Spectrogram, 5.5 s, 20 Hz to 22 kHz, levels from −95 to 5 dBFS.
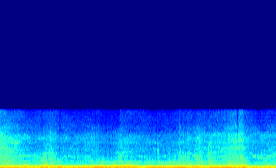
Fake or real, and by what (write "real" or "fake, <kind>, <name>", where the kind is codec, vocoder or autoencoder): fake, codec, DAC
